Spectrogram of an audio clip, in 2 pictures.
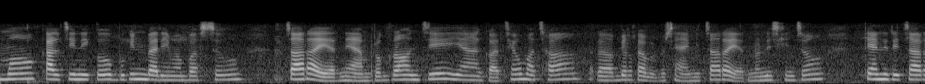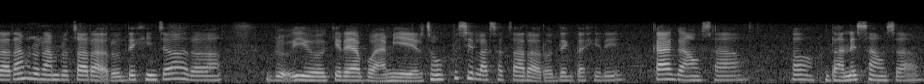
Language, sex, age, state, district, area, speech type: Nepali, female, 45-60, West Bengal, Alipurduar, urban, spontaneous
